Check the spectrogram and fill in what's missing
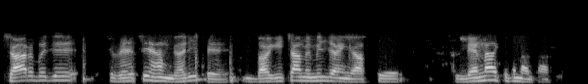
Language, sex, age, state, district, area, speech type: Urdu, male, 18-30, Bihar, Khagaria, rural, conversation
